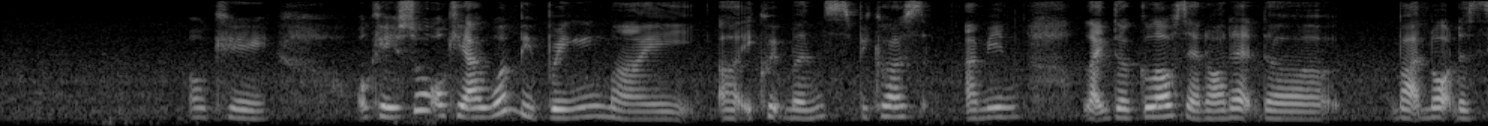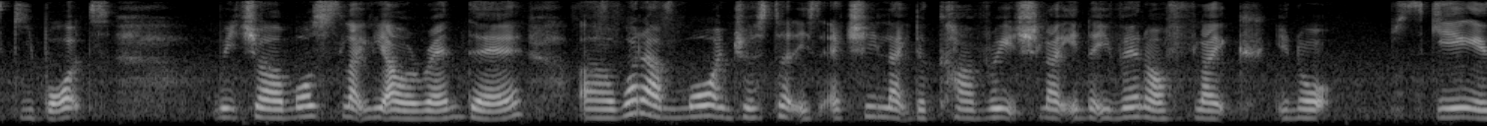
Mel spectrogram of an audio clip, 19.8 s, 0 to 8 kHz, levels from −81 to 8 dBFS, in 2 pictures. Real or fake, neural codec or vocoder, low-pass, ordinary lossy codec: real; none; none; none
